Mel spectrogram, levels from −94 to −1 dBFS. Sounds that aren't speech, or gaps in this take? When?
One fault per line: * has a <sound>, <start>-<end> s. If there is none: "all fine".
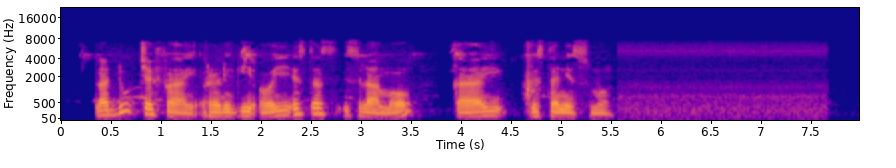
all fine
